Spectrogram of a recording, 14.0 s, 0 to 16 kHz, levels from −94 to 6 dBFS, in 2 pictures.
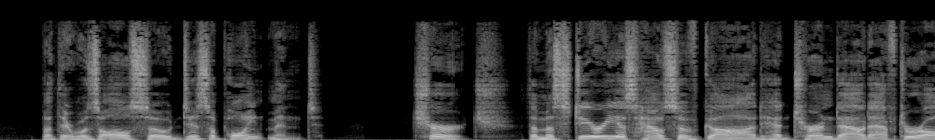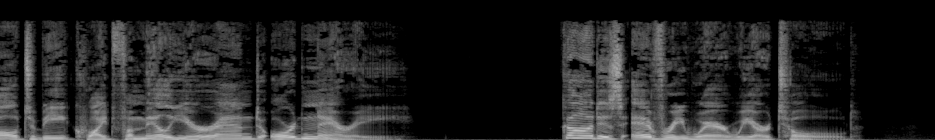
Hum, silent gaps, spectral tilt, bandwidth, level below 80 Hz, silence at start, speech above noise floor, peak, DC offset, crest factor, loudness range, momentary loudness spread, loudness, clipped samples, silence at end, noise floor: none; none; -4.5 dB/octave; 14.5 kHz; -50 dBFS; 0.3 s; 44 dB; -12 dBFS; under 0.1%; 14 dB; 4 LU; 11 LU; -26 LUFS; under 0.1%; 0.6 s; -70 dBFS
